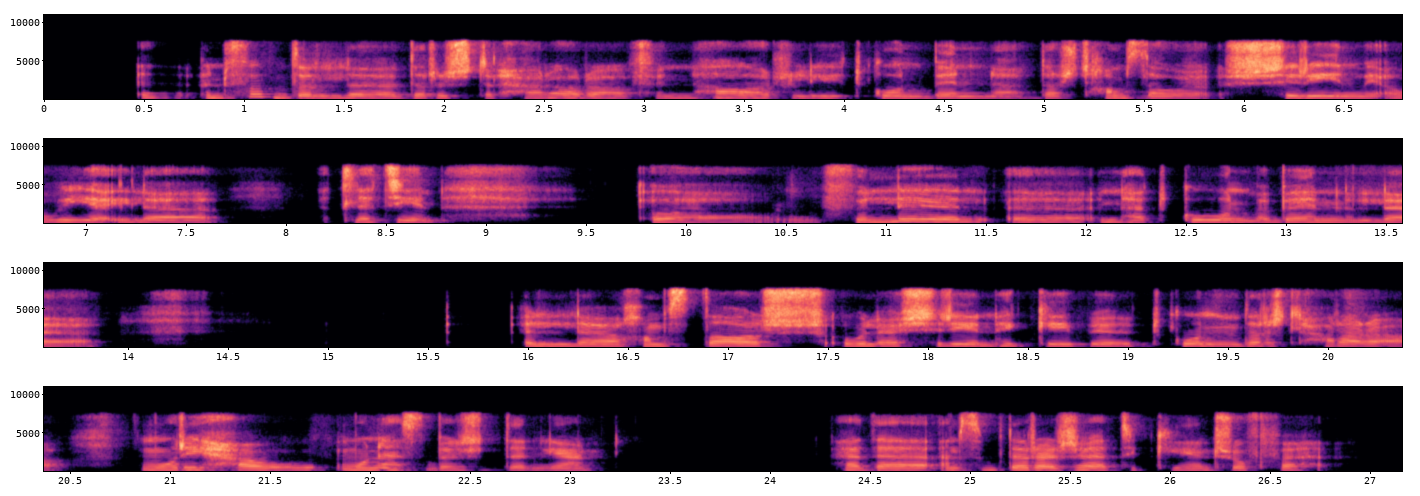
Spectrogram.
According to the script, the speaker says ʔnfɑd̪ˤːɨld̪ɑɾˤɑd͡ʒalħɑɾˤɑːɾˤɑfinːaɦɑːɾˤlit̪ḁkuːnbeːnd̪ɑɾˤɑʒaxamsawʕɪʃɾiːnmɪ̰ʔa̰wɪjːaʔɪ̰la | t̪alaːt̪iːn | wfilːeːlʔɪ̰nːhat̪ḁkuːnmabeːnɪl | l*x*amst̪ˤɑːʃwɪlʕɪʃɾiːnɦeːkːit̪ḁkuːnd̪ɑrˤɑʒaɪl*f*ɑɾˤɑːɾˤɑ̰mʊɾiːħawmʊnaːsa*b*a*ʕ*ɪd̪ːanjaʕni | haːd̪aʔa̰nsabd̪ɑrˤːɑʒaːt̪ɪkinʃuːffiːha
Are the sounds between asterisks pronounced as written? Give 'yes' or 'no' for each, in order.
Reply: yes, no, yes, no

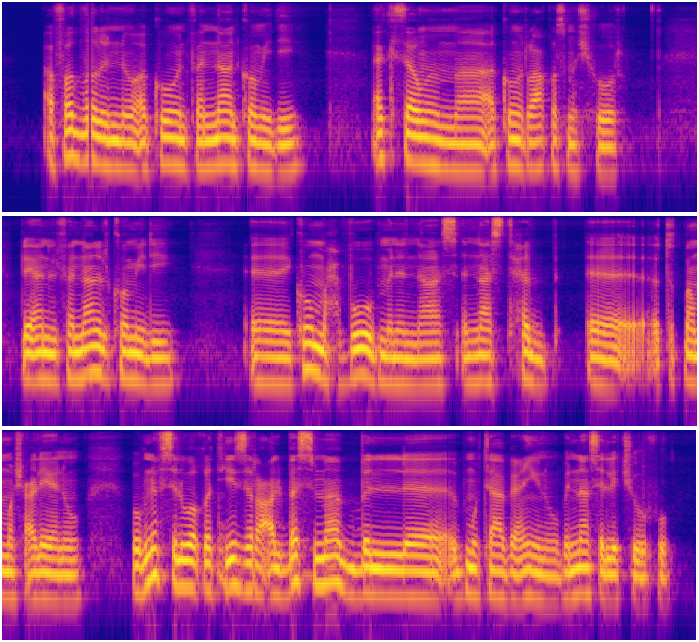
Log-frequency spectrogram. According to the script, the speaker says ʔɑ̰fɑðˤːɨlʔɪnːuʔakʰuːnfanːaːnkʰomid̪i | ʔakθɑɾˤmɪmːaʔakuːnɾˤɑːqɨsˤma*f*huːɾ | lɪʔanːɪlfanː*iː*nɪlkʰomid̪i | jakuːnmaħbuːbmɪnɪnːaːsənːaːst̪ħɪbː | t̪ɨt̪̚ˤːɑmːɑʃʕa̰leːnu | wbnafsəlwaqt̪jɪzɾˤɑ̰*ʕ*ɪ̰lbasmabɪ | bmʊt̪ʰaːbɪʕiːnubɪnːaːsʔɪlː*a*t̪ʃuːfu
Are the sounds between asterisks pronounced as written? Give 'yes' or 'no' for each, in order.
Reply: no, no, yes, no

